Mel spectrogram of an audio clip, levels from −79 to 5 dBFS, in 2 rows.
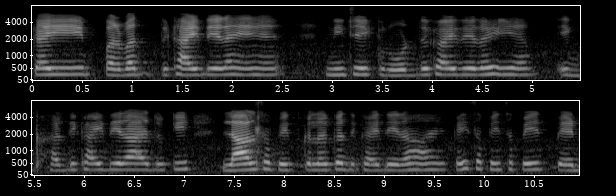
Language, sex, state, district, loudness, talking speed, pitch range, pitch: Hindi, female, Uttarakhand, Tehri Garhwal, -33 LUFS, 180 wpm, 240-255 Hz, 250 Hz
